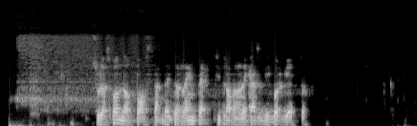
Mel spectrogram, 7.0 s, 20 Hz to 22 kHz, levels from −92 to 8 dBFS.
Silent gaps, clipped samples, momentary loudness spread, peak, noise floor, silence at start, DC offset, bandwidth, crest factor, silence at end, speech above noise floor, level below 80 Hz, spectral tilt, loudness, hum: none; under 0.1%; 22 LU; 0 dBFS; -37 dBFS; 0.15 s; under 0.1%; 7.2 kHz; 16 dB; 1.85 s; 22 dB; -44 dBFS; -8.5 dB/octave; -16 LUFS; none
